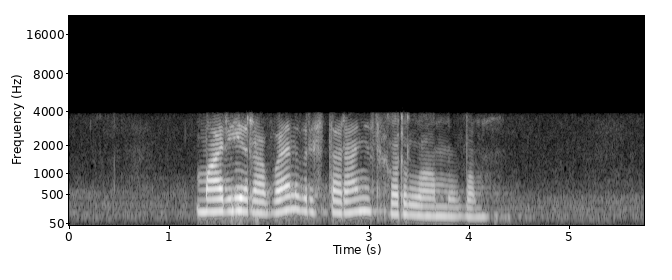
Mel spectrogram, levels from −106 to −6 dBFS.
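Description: Speech carried over the AMR narrowband mobile codec, band-limited to below 4 kHz, is hit by AMR bit errors from 1.62 to 1.76 s. A weak link flipped a few percent of the less protected bits in a handful of frames, while the checks on the critical bits still passed, so the decoder used them. The misplaced excitation pulses and skewed gain and spectral values make that stretch of speech turn briefly hoarse, scratchy and gargly, though pitch and loudness stay roughly in place.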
